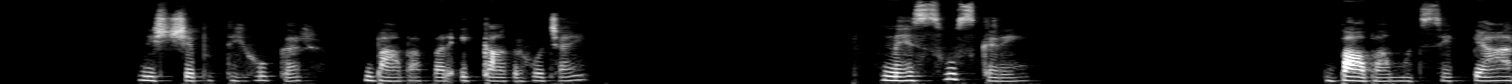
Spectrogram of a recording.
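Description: A woman speaks slowly and calmly, close to a microphone, with long pauses.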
